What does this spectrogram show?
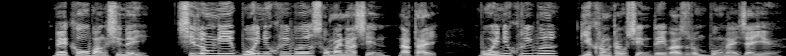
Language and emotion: Bodo, neutral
